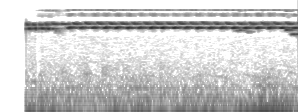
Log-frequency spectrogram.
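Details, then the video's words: Tame canary in full, lively song: one continuous rapid high trill, finely pulsed and steady for nearly three seconds, slipping slightly lower at the very end, with faint low thumps underneath. "Suara Burung Kenari Gacor Jinak"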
